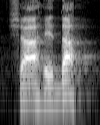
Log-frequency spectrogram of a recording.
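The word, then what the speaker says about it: شاهدة: Now, Shahid means a witness, and its feminine is Shahidatun, which will be pronounced as Shahida.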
